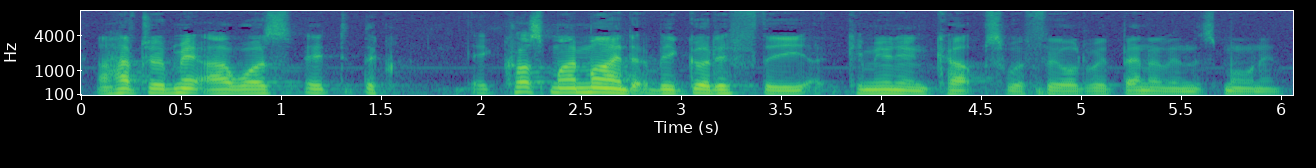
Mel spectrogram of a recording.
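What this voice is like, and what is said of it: Hoarse, failing voice. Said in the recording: “You may have realised, well, you probably did. You couldn't avoid it. I am losing my voice.”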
